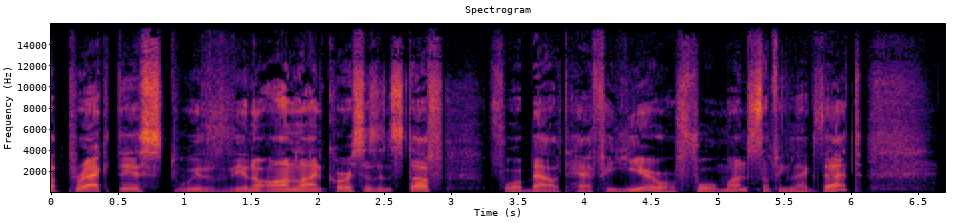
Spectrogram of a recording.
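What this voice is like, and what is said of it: Non-native English accent. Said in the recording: “I would need to change my accent in a very dramatic way ... my accent improved quite significantly, I think, from my earlier accent”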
